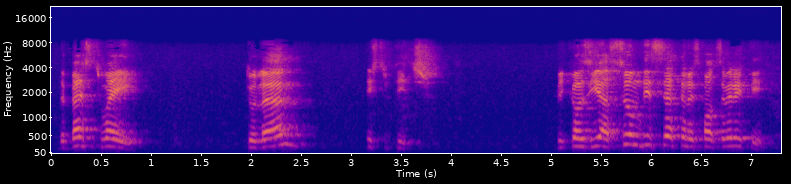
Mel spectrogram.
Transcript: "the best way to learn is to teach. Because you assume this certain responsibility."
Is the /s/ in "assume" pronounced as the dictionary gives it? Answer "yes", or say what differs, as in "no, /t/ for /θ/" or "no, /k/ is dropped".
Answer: yes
